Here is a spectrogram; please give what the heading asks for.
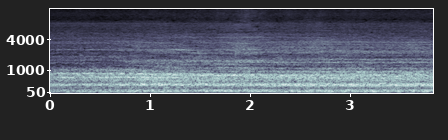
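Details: Outdoor waste-oil boiler with new burner nozzle, now up to temperature: steady, deep, even rumble with distinct change in tone, no surging or sputtering; firing cleanly.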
